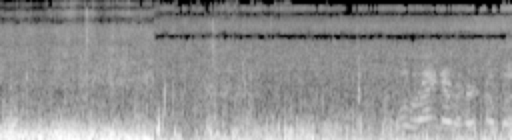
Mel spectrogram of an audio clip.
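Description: Outdoor rain and thunderstorm at a pipe-fence building site, a heavy rumble of thunder at first, then steady rain hiss and wind noise against the microphone, loud and close.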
